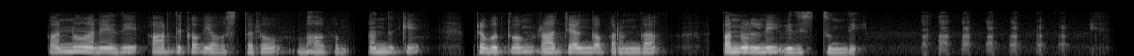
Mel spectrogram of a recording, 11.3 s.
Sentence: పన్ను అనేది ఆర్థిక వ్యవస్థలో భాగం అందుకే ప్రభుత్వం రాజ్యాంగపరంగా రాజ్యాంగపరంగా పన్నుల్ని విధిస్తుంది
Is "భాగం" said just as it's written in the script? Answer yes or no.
yes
